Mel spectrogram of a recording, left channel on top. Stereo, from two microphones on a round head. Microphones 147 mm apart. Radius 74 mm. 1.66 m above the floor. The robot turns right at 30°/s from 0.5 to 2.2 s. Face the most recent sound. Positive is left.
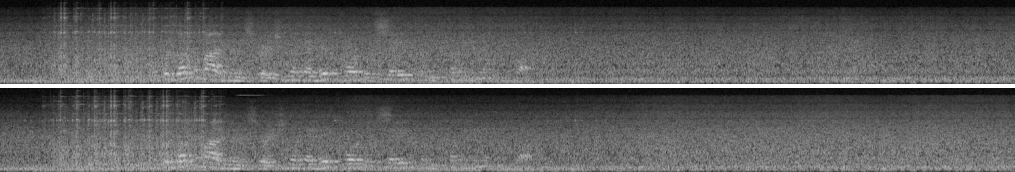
turn(degrees=85)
